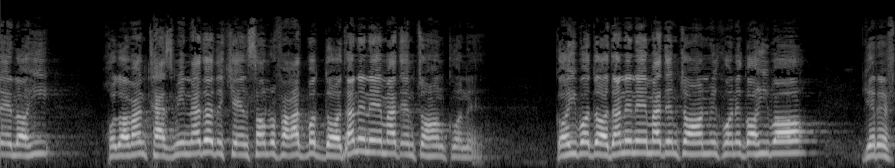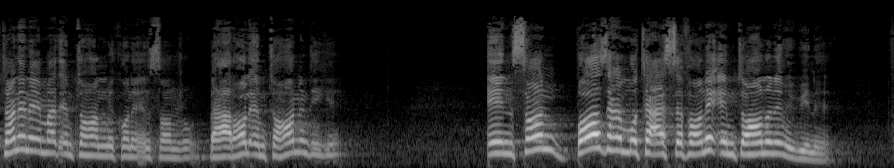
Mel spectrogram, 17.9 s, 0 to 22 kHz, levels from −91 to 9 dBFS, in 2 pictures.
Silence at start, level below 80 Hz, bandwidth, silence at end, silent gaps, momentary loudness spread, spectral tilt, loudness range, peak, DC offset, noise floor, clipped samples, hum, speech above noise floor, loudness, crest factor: 0 s; -72 dBFS; 15 kHz; 0.65 s; none; 15 LU; -4 dB/octave; 8 LU; -6 dBFS; under 0.1%; -67 dBFS; under 0.1%; none; 44 dB; -23 LUFS; 18 dB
